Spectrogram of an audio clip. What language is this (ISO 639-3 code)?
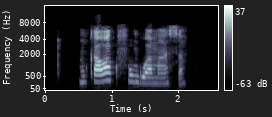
dav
